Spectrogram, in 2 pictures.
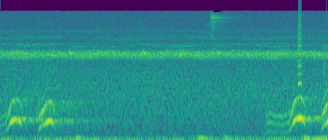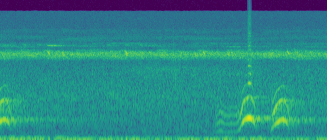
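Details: A barking owl (Ninox connivens) in Australia's Top End gives three quick bursts of paired, dog-like 'wook-wook' barks about every three seconds, sounding like a pack of dogs, over a steady high insect hum.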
